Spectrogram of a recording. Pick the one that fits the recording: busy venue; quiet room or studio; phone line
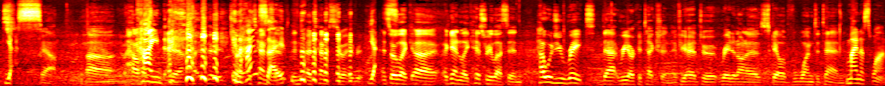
busy venue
